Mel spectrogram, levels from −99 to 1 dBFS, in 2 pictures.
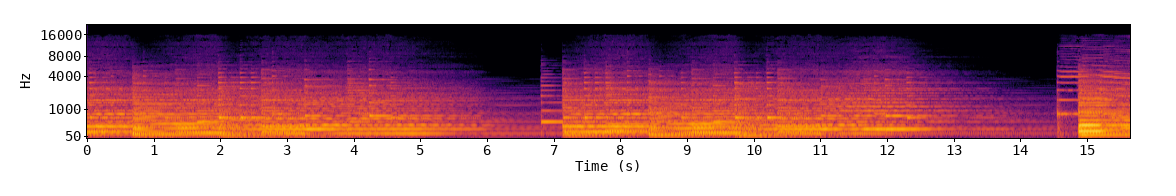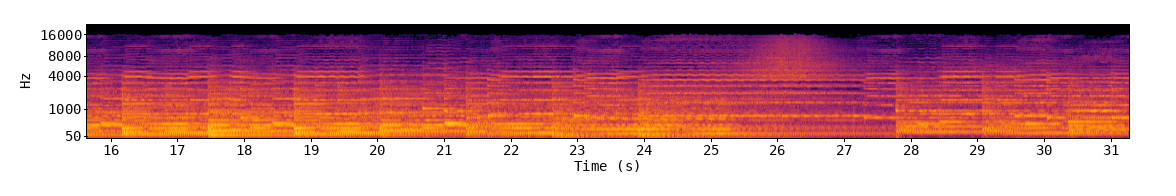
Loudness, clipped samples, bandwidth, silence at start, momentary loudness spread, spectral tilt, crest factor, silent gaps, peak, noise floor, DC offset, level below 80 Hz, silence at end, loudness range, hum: -20 LUFS; under 0.1%; 16 kHz; 0 s; 10 LU; -6 dB/octave; 16 dB; none; -4 dBFS; -46 dBFS; under 0.1%; -38 dBFS; 0 s; 7 LU; none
